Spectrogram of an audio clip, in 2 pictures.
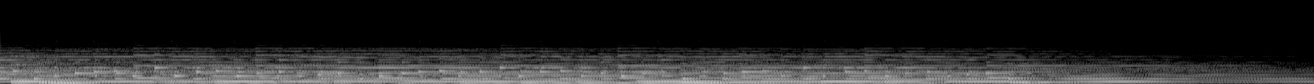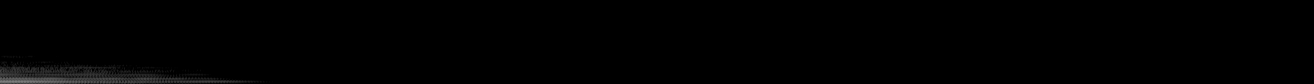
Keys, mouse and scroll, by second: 3.2-6.4 drag, 9.3-13.2 drag.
